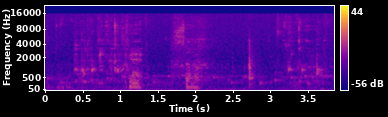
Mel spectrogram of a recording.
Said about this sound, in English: I'm gonna rinse it. So I just have a tray of water here.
